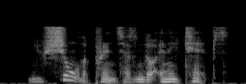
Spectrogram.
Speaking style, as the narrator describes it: Ron muttered to Harry

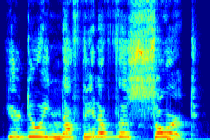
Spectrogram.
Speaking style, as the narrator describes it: exclaimed Mr

